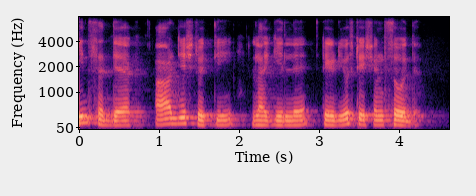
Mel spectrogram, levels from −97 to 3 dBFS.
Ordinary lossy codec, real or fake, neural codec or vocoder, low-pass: Opus, 24 kbps; real; none; 7.2 kHz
